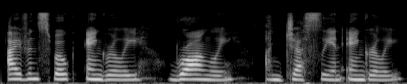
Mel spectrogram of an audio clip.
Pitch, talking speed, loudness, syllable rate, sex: 225 Hz, 105 wpm, -19 LUFS, 4.6 syllables/s, female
